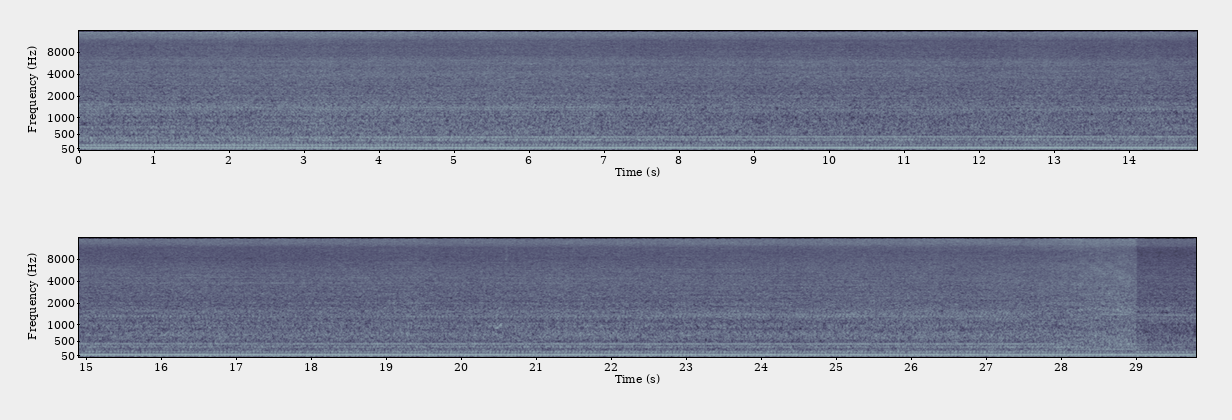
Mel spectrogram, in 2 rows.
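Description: Robin DR400 light aircraft's piston engine and propeller running steadily in cruise flight, heard from inside the cockpit as a constant low drone. The tone changes abruptly near the end.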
